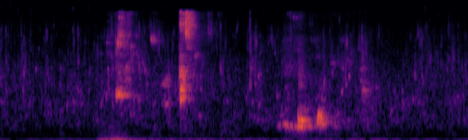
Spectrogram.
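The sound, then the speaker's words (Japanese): Faint trickle of liquid as a drink is poured for a refill: a few soft, uneven splashy gurgles, quiet and without talk. “はい、注ぐよ。このくらいかな。”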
